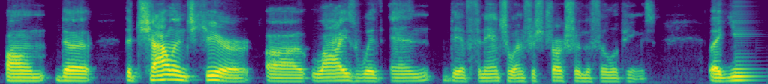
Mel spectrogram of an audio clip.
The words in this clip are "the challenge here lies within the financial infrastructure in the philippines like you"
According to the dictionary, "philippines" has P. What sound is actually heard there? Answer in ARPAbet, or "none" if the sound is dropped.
P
